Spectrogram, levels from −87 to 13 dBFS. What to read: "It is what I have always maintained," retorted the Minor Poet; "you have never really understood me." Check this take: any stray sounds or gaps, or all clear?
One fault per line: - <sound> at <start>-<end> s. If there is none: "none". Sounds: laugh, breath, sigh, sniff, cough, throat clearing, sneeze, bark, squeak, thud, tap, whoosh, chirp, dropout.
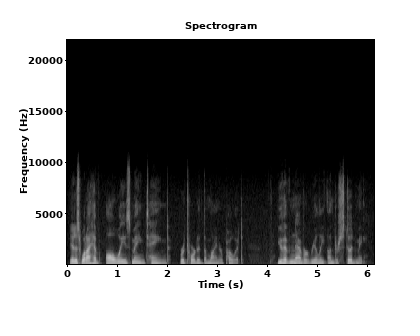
none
